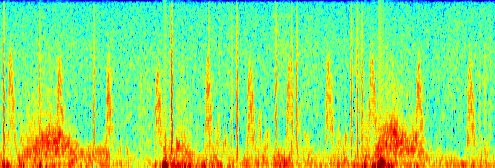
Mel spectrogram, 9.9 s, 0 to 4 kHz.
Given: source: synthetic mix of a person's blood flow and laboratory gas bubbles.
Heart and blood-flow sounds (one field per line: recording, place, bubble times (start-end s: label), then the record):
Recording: Doppler ultrasound of blood flow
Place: subclavian vein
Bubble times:
no bubbles
From the record:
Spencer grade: 0 (complete lack of bubble signals)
